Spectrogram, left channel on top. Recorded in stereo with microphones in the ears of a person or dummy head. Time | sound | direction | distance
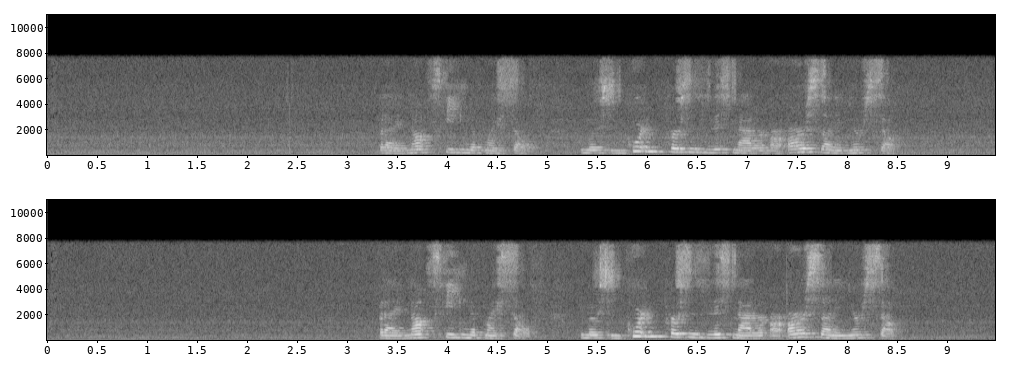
3.3 | a woman speaking | 75° right (ahead or behind) | 4.5 m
